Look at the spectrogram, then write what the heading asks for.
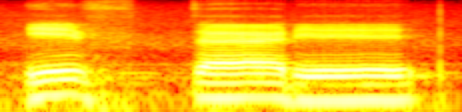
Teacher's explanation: imalatu fathatur ra wal alif, dibaca imalah fathah ra dan alif menjadi iftari.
